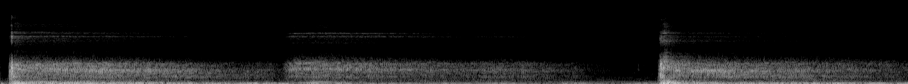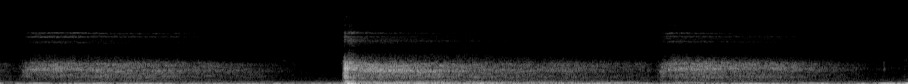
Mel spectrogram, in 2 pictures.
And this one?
Darth Vader Breathing
Just did a breathing exercise in the mic :D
